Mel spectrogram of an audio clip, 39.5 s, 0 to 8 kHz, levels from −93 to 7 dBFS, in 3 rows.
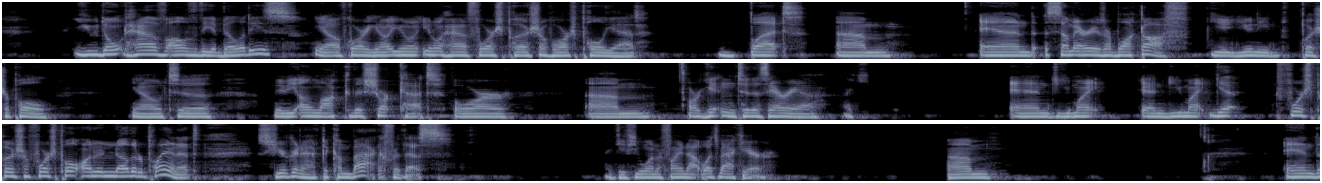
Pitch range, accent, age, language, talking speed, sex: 125-145 Hz, American, 20-39, English, 135 wpm, male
